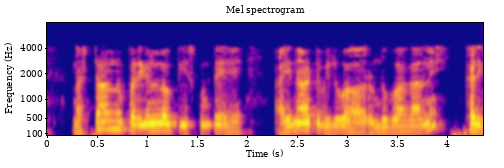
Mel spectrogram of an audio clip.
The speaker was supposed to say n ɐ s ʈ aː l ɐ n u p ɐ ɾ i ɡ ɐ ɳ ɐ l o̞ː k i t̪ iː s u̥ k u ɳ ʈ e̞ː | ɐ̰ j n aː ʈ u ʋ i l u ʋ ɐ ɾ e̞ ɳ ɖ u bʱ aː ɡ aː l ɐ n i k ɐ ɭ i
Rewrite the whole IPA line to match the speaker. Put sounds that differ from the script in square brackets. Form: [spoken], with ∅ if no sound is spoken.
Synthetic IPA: n ɐ [ʂ] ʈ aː l ɐ n u p ɐ ɾ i ɡ ɐ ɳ ɐ l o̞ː k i t̪ iː s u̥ k u ɳ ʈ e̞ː | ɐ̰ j n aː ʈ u ʋ i l u ʋ ɐ ɾ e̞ ɳ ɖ u bʱ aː ɡ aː l ɐ n i k ɐ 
